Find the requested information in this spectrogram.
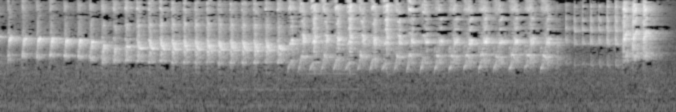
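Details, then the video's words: Long-tailed shrike in a fast, scratchy, high chatter of rapid pulses, about ten a second, briefly dipping then rising in pitch near the end; played to provoke sluggish shrikes into singing. "Bikin Cendet Loyo Kurang Emosi Agar Segera Terpancing Emosi & Ikut Bunyi"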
